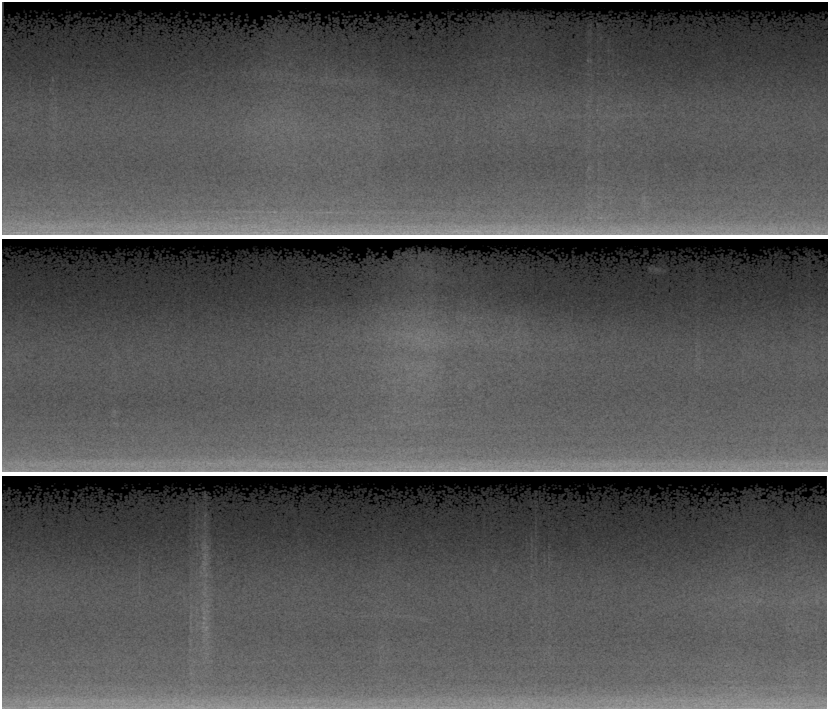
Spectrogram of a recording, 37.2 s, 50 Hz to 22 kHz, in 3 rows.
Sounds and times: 0.0s stream 37.1s
0.0s traffic sound 37.1s

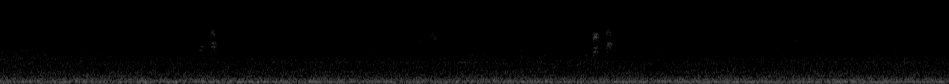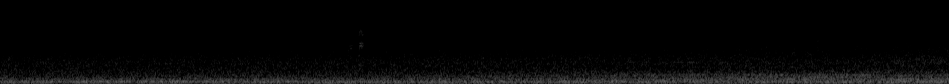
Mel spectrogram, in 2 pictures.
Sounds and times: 13.8s traffic 18.9s

